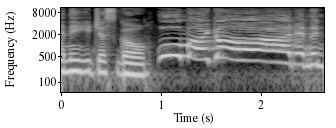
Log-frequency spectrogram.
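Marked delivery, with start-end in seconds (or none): 1.0-2.4 shrill, very high, loud excited squeal. Retelling an excited outburst with friends in a restaurant: imitating Mikael's loud exclamation. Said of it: "you got excited about a topic".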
